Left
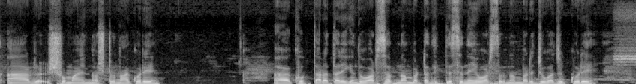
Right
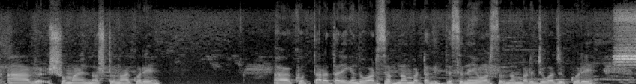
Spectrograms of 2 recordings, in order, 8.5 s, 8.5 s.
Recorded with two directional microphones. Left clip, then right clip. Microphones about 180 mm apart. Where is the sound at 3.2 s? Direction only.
30° left (ahead or behind).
